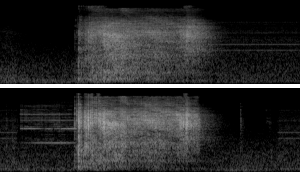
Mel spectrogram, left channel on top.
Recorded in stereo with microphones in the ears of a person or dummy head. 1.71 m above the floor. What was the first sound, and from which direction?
Tearing paper, 50° right (ahead or behind).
